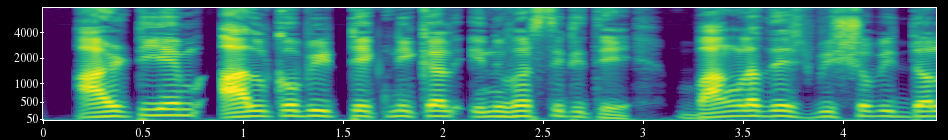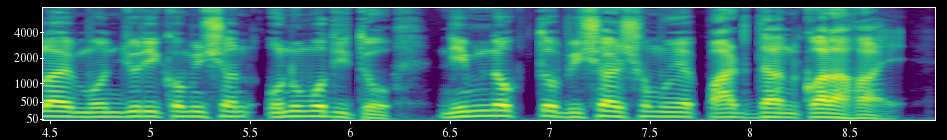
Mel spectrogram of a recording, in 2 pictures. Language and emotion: Bengali, neutral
